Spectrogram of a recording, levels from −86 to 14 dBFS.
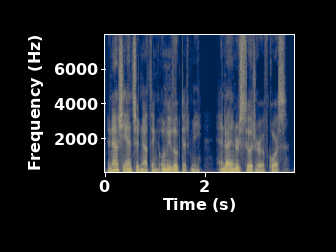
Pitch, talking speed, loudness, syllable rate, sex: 115 Hz, 240 wpm, -16 LUFS, 7.2 syllables/s, male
